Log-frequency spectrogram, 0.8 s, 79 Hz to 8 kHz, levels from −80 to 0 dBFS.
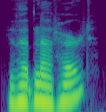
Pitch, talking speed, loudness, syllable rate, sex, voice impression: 125 Hz, 300 wpm, -17 LUFS, 6.1 syllables/s, male, very masculine, very adult-like, middle-aged, very thick, tensed, powerful, bright, slightly soft, clear, very cool, intellectual, sincere, very calm, very mature, friendly, reassuring, very unique, elegant, wild, sweet, slightly lively, kind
